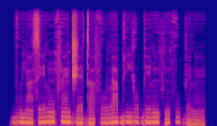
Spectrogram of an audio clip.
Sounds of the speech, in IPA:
bu˨jã˨se˨˦ lũ˧ fɛ̃˧ d͡ʒɛ˨ da˨fo˧ la˦bi˦jo˦be˦ lĩ˦˨fĩ˨˦fu˦˨ bɛ˨ lɛ̃˨

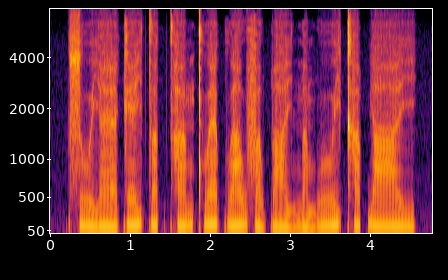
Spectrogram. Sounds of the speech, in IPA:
suː˨˩jɛː˨˩ke˨˥jt̪ɐ˨t̚ t̪ʰɐ˨˧m kʷʰɛː˧kʷaː˨˧wfɐ˨˩wpaː˨˩j n̪ɐ˨˩m wuː˨˥jkʰɐ˨˥p̚jaː˨j

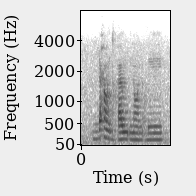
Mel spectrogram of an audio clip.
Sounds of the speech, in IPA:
iːħɔ̃ːɪ̯ do̤haʊ̯ɲḭlnɔ̃ː nɔ̰ɦeː

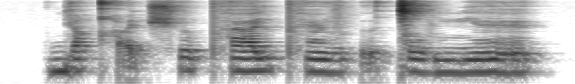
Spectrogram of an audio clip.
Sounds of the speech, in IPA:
bʲoqʰə̰t͡ʃʰə pʰalʲ pʰæ̃vʔə̰ǀov mʲɛ̃

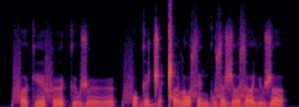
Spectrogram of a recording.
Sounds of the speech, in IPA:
fəː˧˩˧kʲeː˨˥ føː˨˥kʲu˧˩˧ʒøː˧˩˧ | fo˦˨ɡe˨˥d͡ʒə˧˩˧ ǁə˧˩˧lo˦˨ se˦˨ŋɡu˧˩˧zə˨˥ ʒəː˧˩˧zəː˦˨lʲu˧˩˧ ʒə˦˨

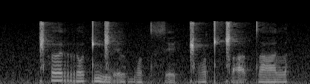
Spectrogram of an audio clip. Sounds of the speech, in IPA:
ǁʰə˦ ro˦tŋ͡ǁḛ˨˦lbɔ˨tsḛ˧ ɡ͡ǁɔ˦tɡ͡ǁa̰˦ ta˦l

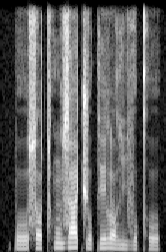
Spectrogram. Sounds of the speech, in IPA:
poː˨˦sɔ˦ tʰũ˦ za˦t͡ʃo˨ke˦ lɔ˦ ɣi˨ vo˦kʰo˦˨

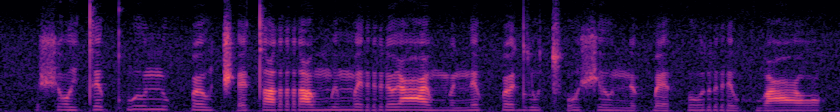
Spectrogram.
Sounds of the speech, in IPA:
ʃɔ˨i̯tɛ˦kʷʼe˦u̯nu˨˦ k͡pœ˨u̯ t͡ʃʼɛ˨tɑ˧ rɑ˧u̯me˦mɛ˨ rœ˦i̯ʕɛ˨u̯mœ˨nɛ˦u̯ k͡pœ˦dlu˧ t͡sʼo˦ʃə˦˨u̯nœ˨k͡pɛ˨ θo˦rɛ˨xʷ ɑ˦ʕɔ˧

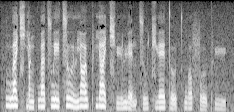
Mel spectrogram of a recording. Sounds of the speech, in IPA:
lwä˥t͡ɕʰjɑ˨ŋkwä˥˧t͡swe˥˧ɪ̯ t͡so˥˩ʊ̯ljɑ˥ʊ̯pʰjä˥˩ t͡ɕʰy˧˥lɥɛ̰˨˩nt͡su˧˥ t͡ɕɥɛ˥t̪o̰˨˩ʊ̯t̪ʰwɔ˥˩ fo̰˨˩ʊ̯pʰy˥˩

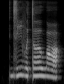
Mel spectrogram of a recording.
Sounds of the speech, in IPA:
d͡zivə tʌːwɑ

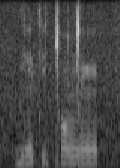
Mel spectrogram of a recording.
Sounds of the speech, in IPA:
dʲẽtʲœ ǀɔ̃ŋ͡ǀẽ

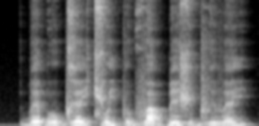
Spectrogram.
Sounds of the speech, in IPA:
bɛ˧˥˧ɓo˧˥˧bɣɛ˥˧j t͡ɕo˧˥˧jbə˨˩w va˥bɓe˥ʒɪ˩˧b vɪ˧˥˧βɛ˥j

